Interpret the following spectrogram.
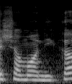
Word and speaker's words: Shamounika: जो व्लॉग्स बनाते हैं, शमोनिका, अब उन्हें बड़ा अजीब सा ये लोग प्रोनाउंस करते हैं, शमूना।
